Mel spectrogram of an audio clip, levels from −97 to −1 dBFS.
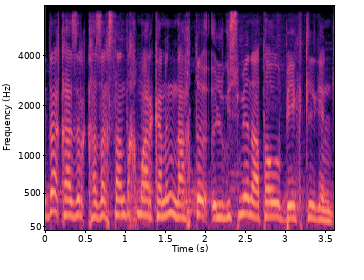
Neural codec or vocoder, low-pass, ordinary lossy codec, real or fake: none; 7.2 kHz; none; real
